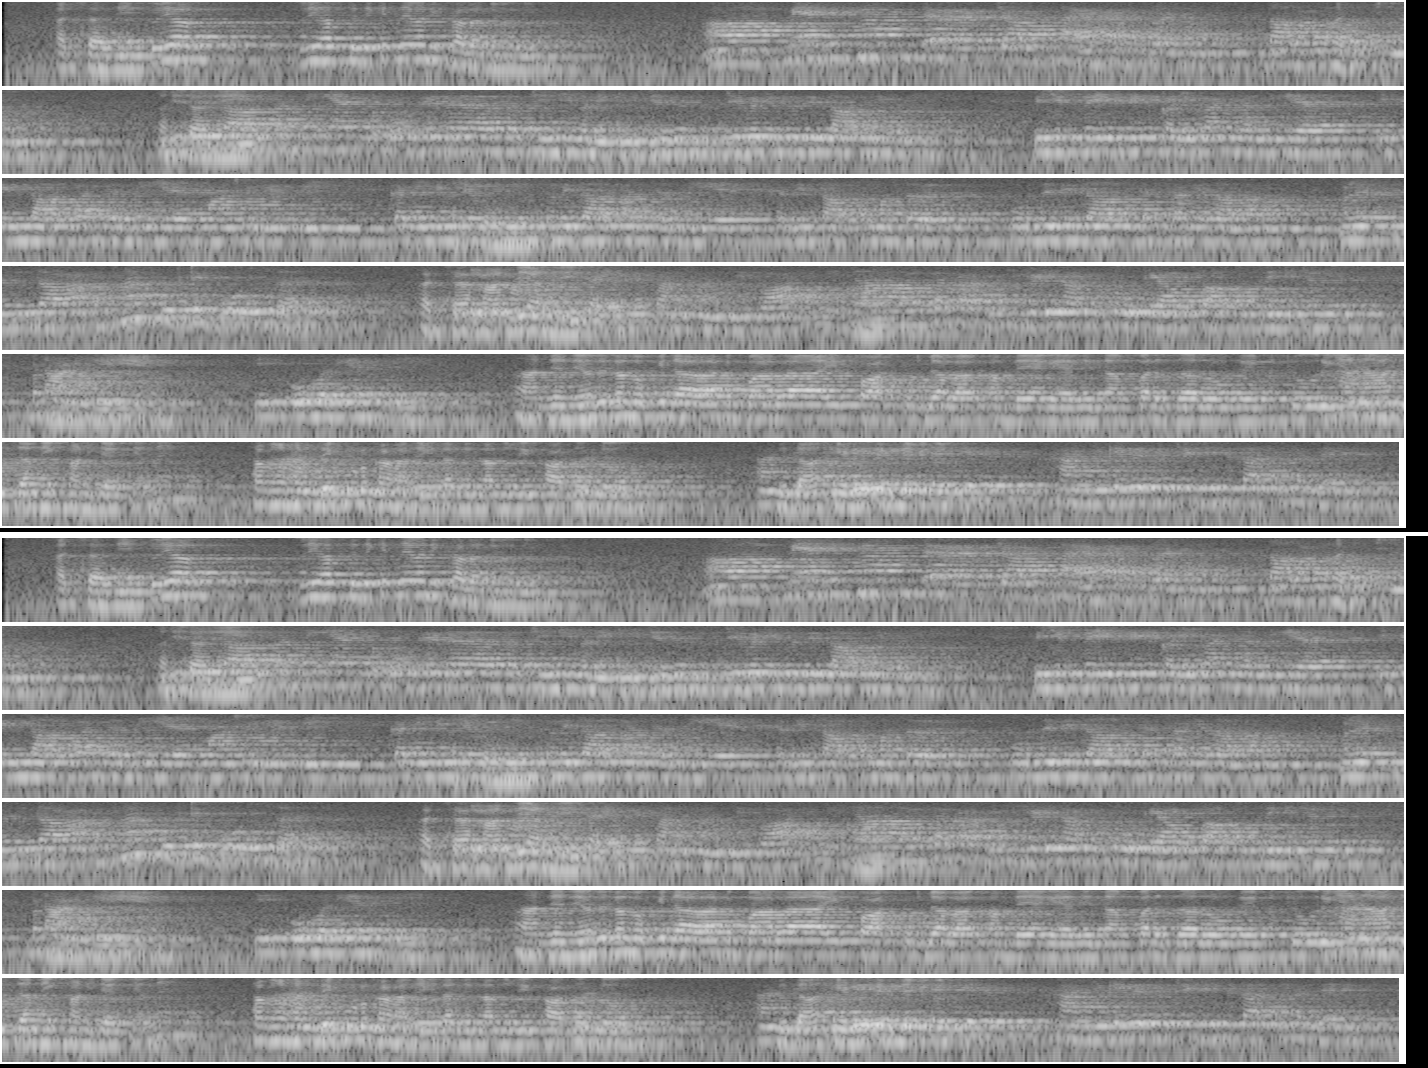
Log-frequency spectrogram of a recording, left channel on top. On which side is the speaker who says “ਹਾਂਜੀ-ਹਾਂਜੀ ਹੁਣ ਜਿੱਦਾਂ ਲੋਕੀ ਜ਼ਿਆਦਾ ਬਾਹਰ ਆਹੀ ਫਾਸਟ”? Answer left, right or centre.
Right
